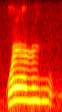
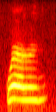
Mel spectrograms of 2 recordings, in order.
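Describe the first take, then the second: No difference in how they are said.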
